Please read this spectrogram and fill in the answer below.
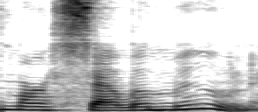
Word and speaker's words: Marcella Moon: going I'm snuggly and this is Marcel Moon as Google reliably tells me it's pronounced this is a game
